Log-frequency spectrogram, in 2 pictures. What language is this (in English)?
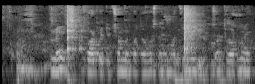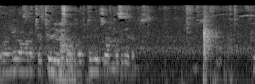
Armenian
